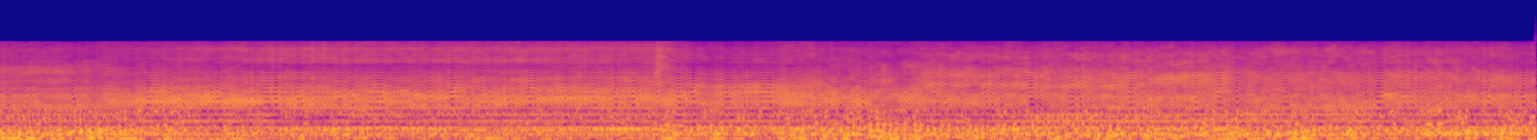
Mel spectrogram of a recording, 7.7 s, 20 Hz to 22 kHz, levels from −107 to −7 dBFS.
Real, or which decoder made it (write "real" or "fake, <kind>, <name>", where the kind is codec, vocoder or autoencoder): fake, vocoder, Vocos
